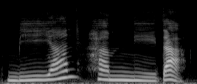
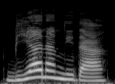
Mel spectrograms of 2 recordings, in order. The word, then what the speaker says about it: 미안합니다: So should we practice the pronunciation of them now, Richard? First, we have 미안합니다. 미안합니다. Or more naturally as 미안합니다.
